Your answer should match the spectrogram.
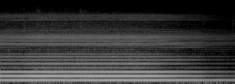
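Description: A single held musical note, steady in pitch with many overtones, tapering near the end.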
